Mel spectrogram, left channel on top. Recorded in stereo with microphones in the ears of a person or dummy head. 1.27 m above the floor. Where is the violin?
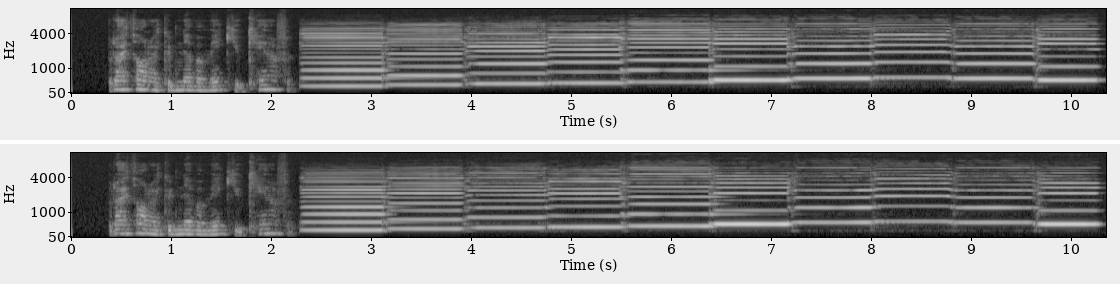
50° left (ahead or behind), 1.0 m.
